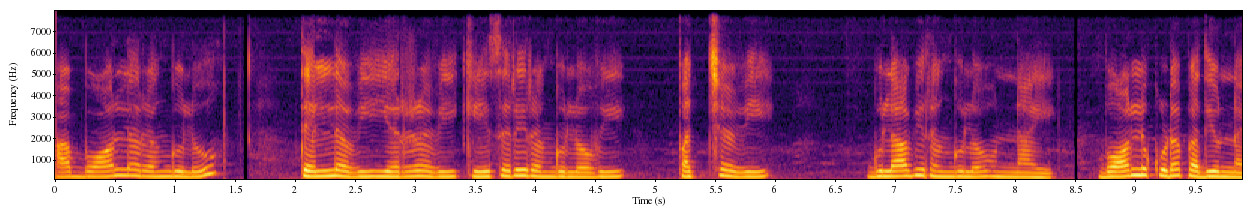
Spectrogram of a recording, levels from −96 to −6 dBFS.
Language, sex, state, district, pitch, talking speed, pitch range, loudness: Telugu, female, Andhra Pradesh, Guntur, 235 Hz, 90 wpm, 225-250 Hz, -17 LUFS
